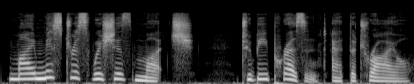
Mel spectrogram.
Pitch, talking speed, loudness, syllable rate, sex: 210 Hz, 145 wpm, -16 LUFS, 3.7 syllables/s, female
